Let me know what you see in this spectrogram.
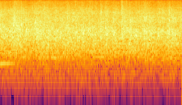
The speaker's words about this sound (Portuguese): Aleluia. Este é o aplauso Academia da Fé, amém?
